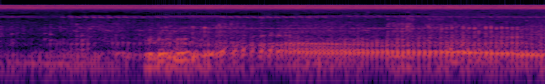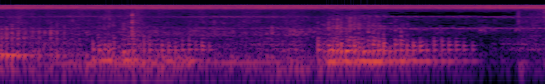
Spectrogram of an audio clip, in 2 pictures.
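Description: Lions growling and roaring in a fight, lionesses facing down a charging male lion. A long growling call starts about a second in and rises and falls in pitch over about two seconds, followed by lower, quieter growls.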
